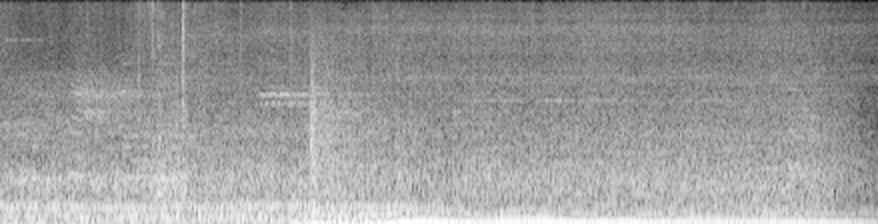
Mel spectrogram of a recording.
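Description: A motor vehicle's engine rumble, a steady low drone that grows markedly louder about two seconds in and then fades away near the end.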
